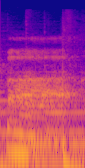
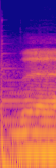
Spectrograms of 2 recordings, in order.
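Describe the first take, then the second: First: The vowel is an open 'a' sound. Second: The vowel is a closer 'e' sound. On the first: The speaker calls it right. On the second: The speaker calls it wrong.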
